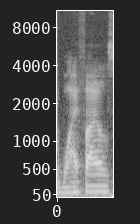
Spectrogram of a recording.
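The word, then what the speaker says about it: Why Files: watch, which is the Y-Files on YouTube. If you've ever seen the Y-Files, it's spelled W-H-Y, not the letter Y.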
